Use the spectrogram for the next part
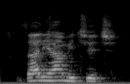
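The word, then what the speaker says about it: Salihamidžić: Salihamidzic. – Irgendwie Salihamidzic. – Ja! Salihamidzic.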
